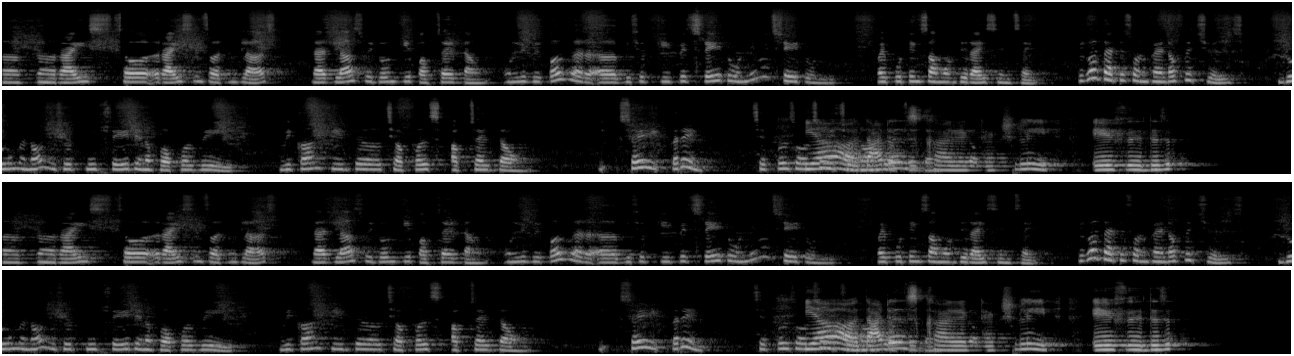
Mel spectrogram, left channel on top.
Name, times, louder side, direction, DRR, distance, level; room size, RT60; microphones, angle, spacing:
voice 1, 0.0-2.7 3.1-10.4 10.8-12.4 12.7-15.3 15.7-18.2 18.9-19.9 20.4-22.3 22.6-22.7, left 2 dB, 25° left, 13 dB, 1.0 m, -31 dB
voice 2, 20.9-23.4 23.8-24.6, right 1 dB, 20° right, 6 dB, 1.8 m, -28 dB
28.5 x 10.5 x 9.2 m, 0.69 s
head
